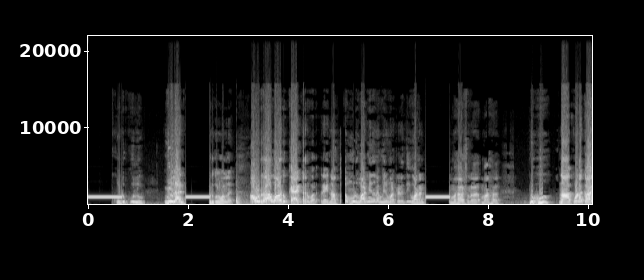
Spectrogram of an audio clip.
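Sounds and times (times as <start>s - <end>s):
censor bleep: 0.0s - 0.8s, 2.0s - 2.6s, 6.8s - 7.3s
man speaking heatedly: 8.8s - 10.0s.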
